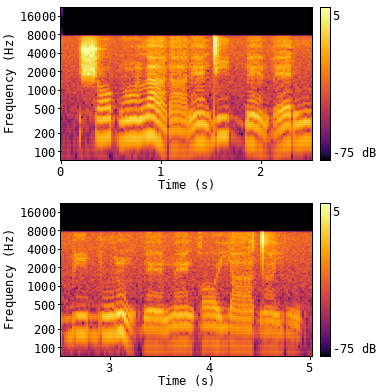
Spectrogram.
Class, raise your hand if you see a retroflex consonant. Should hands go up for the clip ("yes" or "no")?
no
